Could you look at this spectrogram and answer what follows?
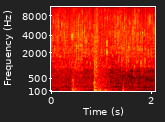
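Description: Water splashing and pouring in the video game Stray, with a few distinct watery bursts in quick succession, loud and close, with no talking.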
